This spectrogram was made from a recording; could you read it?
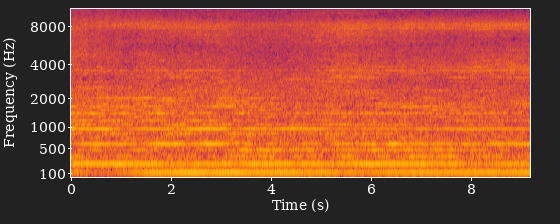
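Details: RedMax EBZ8050 gas backpack blower two-stroke after new piston rings fixed no compression (rings very tight, hard pull, hard start): steady high-pitched drone holding even revs, no misses or knocks; running healthy on fresh rings.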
